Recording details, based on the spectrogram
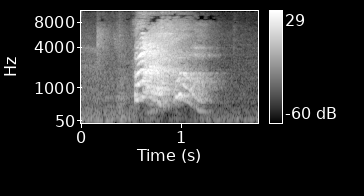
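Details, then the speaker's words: A single sudden, forceful sneeze with a sharp burst and fading tail, uncovered with no time to raise hands, during a live stream; an ordinary sneeze. "Sorry, guys. The sneeze came out of nowhere. I had no time to put my hands up."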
